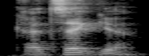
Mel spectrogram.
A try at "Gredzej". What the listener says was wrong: Gredzej. Il y a un J, ouais.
